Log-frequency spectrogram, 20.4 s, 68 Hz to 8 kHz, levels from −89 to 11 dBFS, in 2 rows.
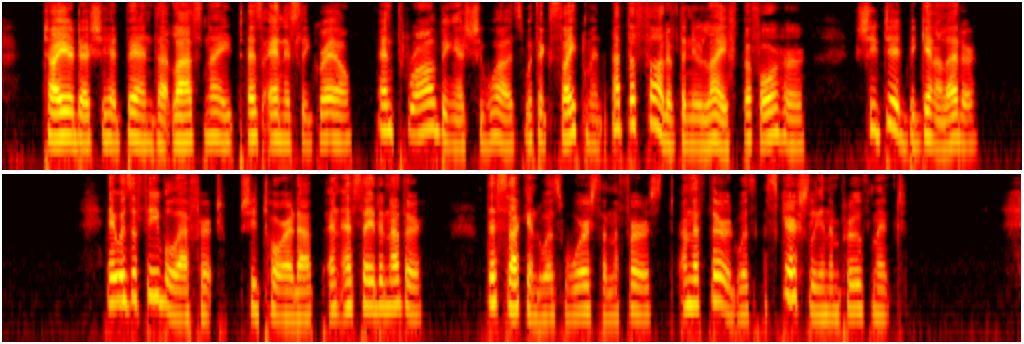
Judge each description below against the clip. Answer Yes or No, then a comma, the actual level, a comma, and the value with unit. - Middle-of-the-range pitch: Yes, medium, 170 Hz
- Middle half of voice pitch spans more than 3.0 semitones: Yes, average, 3.7 semitones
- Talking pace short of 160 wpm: No, average, 170 wpm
